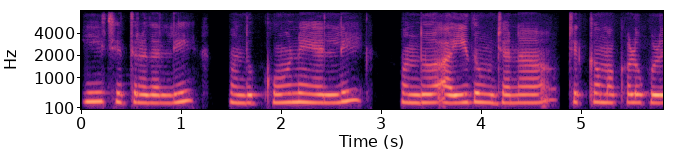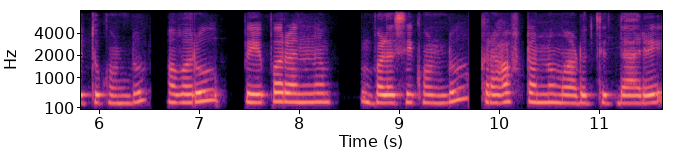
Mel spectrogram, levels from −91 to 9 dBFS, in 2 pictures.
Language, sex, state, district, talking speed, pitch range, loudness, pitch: Kannada, female, Karnataka, Raichur, 95 wpm, 240-265 Hz, -17 LUFS, 250 Hz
